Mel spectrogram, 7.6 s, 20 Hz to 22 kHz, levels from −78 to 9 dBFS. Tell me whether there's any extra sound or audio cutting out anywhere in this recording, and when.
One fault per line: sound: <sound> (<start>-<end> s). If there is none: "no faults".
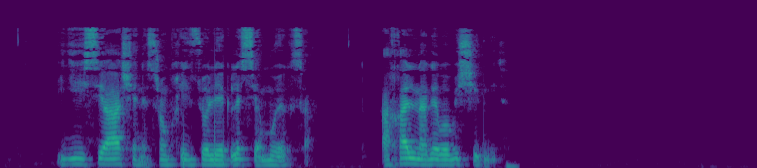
no faults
